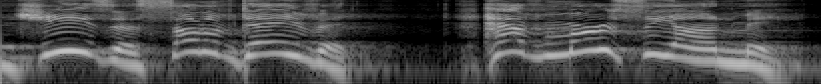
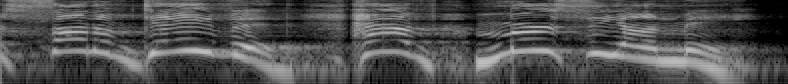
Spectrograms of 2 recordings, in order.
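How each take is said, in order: First: A mild retold plea, raised a little; crying out for mercy. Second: Higher, slower, pleading, near a cry; crying out all the more. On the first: Blind beggar calling to Jesus by the road, mild raised plea. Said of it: "he began to cry out and say". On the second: Retold or imitated. Blind beggar crying out over the rebuking crowd, slow pleading cry. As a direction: beg harder, drawing the words out. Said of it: "cried out all the more".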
